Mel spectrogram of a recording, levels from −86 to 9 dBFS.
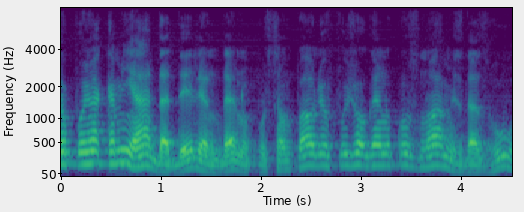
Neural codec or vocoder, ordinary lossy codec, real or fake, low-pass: none; none; real; none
